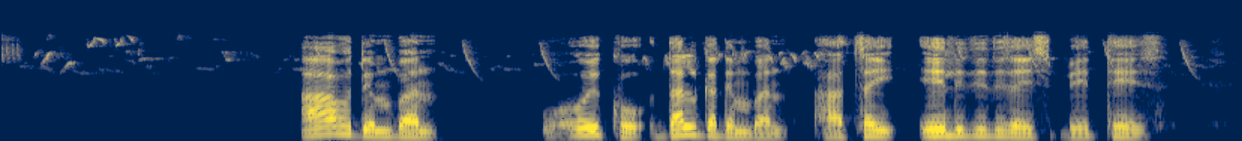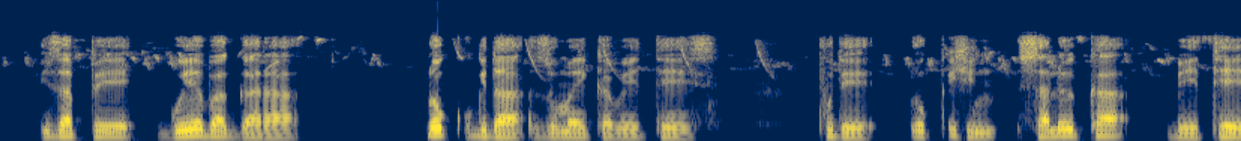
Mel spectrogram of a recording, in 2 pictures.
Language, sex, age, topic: Gamo, male, 25-35, government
